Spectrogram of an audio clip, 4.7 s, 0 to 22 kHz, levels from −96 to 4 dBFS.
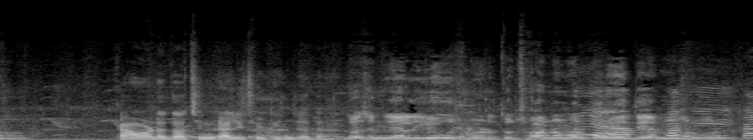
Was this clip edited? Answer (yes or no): no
